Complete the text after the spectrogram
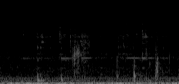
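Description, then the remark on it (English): Quiet mouth sounds of someone sipping water, with a few soft wet clicks and small swallowing noises spread over a couple of seconds against a low background hum. “anyway, sip of water for good luck.”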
